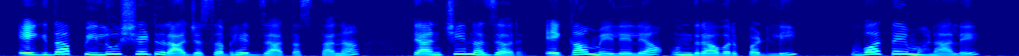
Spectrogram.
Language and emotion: Marathi, neutral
